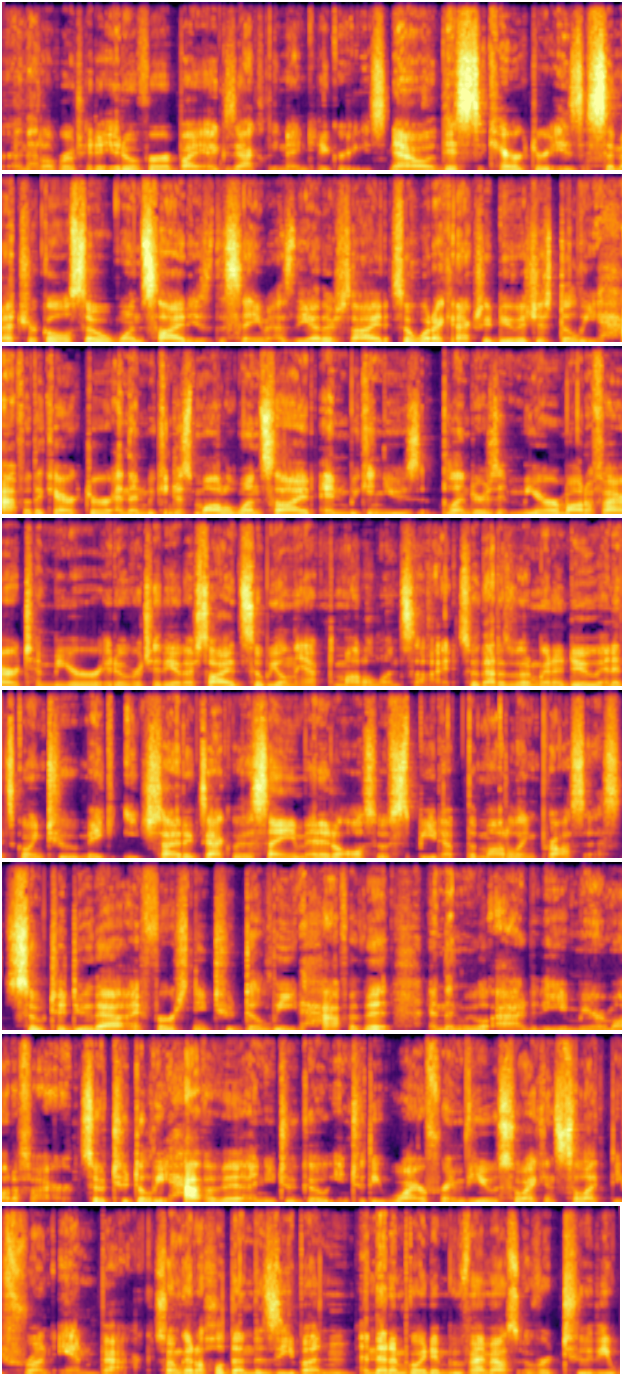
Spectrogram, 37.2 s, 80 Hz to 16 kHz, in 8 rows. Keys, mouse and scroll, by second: 2.7 shift+middle click, 3.4-7.5 scroll up 1, 7.5 shift+middle click, 7.7-8.1 scroll up 1, 8.1-11.9 shift+middle drag, 11.9-16.7 scroll down 1, 16.7-37.1 shift+middle drag.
